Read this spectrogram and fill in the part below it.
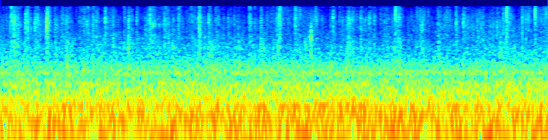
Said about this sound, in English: Wow, a lot of traffic today.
